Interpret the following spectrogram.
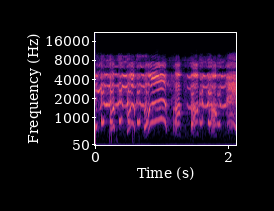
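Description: High-pitched, squeaky chick-like vocal noises from a children's puppet character imitating a hedgehog: a quick string of short cheeps and squeaks with one longer rising-and-falling squeal about a second in.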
